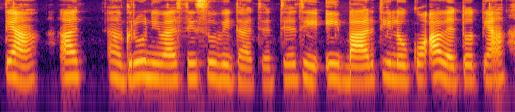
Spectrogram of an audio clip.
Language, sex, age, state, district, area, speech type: Gujarati, female, 18-30, Gujarat, Surat, rural, spontaneous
